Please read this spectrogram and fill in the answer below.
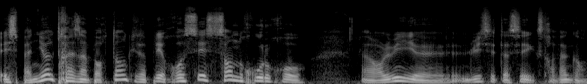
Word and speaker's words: José Sanjurjo: Petite parenthèse d'admiration et de bon point pour la prononciation en espagnol, parce qu'en général c'est un nom totalement difficile à dire, pour les gosiers français.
